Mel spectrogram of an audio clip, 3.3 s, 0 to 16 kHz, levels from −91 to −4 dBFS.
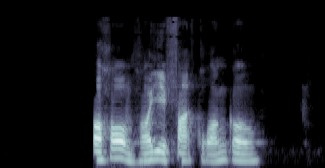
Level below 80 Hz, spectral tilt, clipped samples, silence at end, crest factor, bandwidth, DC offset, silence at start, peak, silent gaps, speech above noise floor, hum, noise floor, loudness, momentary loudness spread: -66 dBFS; -7.5 dB/octave; under 0.1%; 0.65 s; 20 dB; 11.5 kHz; under 0.1%; 0.95 s; -6 dBFS; none; over 67 dB; none; under -90 dBFS; -24 LUFS; 8 LU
